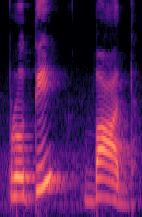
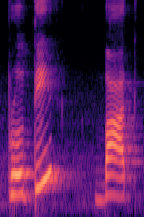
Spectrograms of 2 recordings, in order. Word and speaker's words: প্রতিবাত: অনেকে কিন্তু ভুল করে লেখে প্রতিবাদ, মানে প্রতিবাত, ত না লিখে দ লেখে, সেটা কিন্তু ভুল। উচ্চারণটা কি হবে? প্রতিবাত, মানে দুটোই ত।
